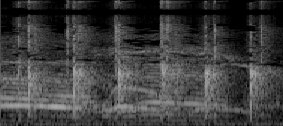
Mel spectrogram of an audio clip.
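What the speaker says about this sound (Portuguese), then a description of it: "palmas para o pai da Bianca que pagou a conta" Hands clap in a steady rhythm for Bianca's father, with about six sharp, evenly spaced claps close by and voices mixed in.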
